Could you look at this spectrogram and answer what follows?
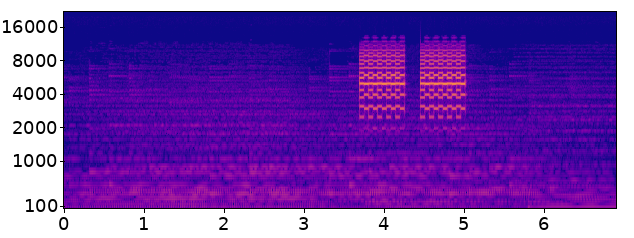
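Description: A phone ringtone plays a repeating electronic melody with steady tones, plus two short bright bursts of chiming, moderately loud and without voices.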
